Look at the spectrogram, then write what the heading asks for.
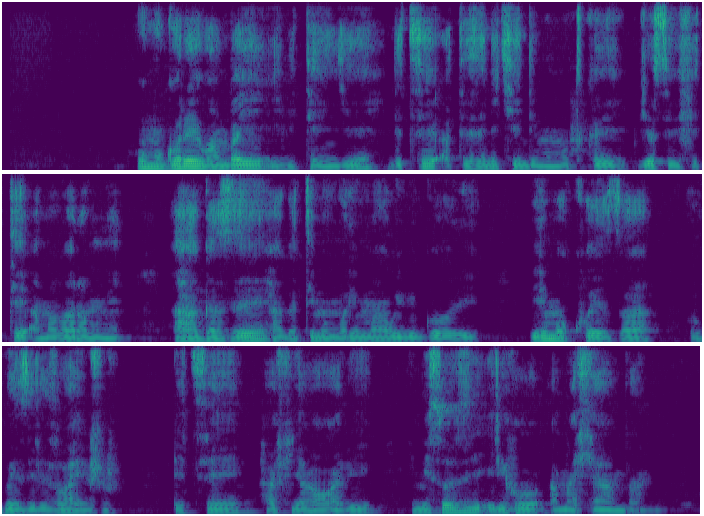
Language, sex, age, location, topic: Kinyarwanda, male, 18-24, Nyagatare, agriculture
